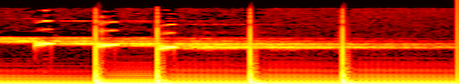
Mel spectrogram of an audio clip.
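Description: Electronic music with a beat: a high synthesizer melody stepping down in pitch over a deep sustained bass, with four heavy drum hits.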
